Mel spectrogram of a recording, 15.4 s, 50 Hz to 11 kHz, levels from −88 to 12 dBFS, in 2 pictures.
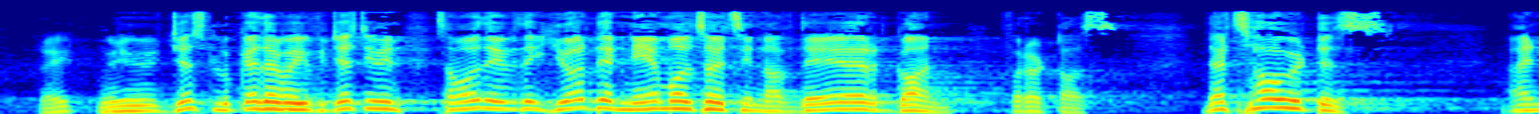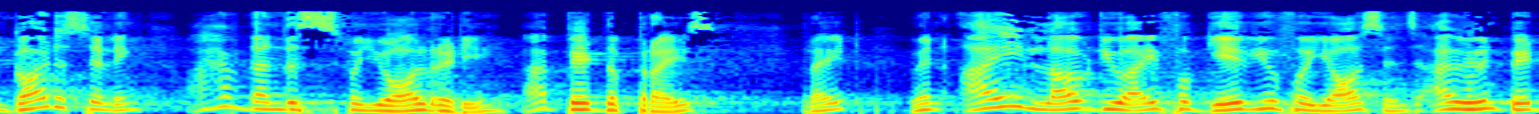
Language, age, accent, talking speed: English, 20-39, Indian, 235 wpm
